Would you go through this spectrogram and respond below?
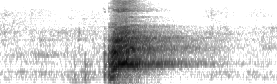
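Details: One sharp, loud bark from Sophie the pet dog, brief and bright, trailing off quickly into silence.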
